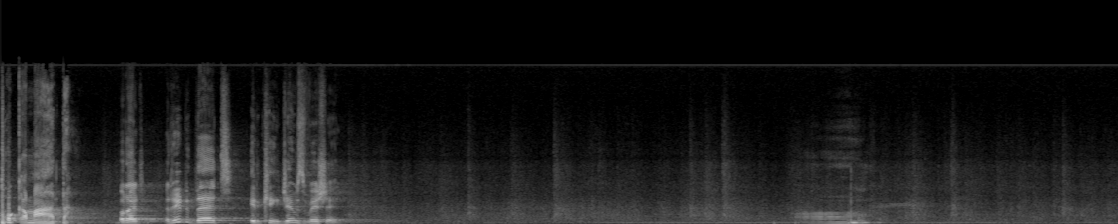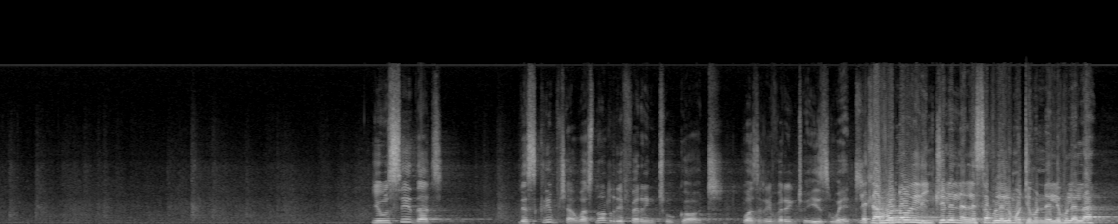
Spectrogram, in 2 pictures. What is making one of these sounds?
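A woman speaks through a microphone into a large echoing hall.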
